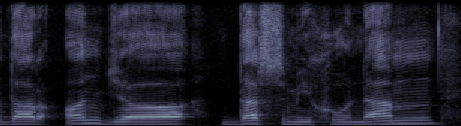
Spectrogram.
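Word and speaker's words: خوانم: در آنجا درس می خونم، یہ خانم ہے لکھا ہوا لیکن اس کا تلفظ ایرانین خونم کرتے ہیں، تو در اونجا درس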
